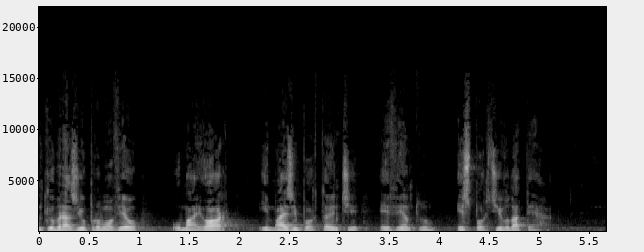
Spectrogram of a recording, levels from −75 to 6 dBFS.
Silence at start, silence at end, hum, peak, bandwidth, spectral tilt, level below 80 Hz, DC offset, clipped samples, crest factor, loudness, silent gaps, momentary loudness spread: 0 s; 0.6 s; none; 0 dBFS; 14 kHz; -6 dB/octave; -58 dBFS; under 0.1%; under 0.1%; 20 dB; -20 LUFS; none; 13 LU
